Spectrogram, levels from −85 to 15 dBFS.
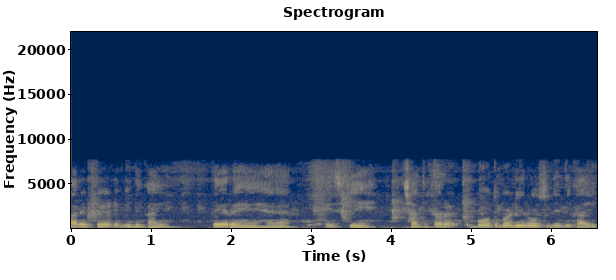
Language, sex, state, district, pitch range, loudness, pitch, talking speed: Hindi, male, Haryana, Rohtak, 140-160 Hz, -16 LUFS, 150 Hz, 135 wpm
